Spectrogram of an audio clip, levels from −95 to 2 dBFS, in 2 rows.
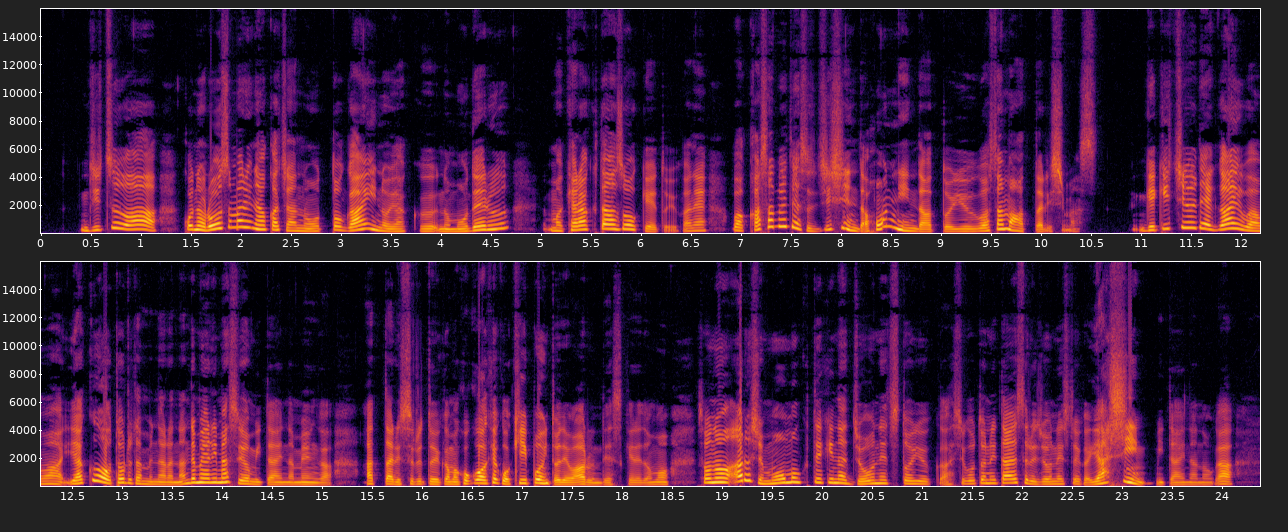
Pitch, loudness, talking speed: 230 Hz, -16 LUFS, 400 characters per minute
